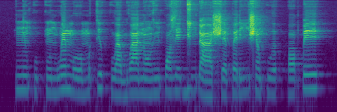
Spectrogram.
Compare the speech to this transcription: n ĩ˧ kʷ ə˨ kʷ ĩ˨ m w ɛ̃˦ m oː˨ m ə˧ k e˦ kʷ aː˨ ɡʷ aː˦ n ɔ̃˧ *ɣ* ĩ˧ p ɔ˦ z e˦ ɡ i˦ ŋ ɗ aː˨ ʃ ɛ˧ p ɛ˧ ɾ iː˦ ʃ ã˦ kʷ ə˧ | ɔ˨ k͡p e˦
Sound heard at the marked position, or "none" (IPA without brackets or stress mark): ɣ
